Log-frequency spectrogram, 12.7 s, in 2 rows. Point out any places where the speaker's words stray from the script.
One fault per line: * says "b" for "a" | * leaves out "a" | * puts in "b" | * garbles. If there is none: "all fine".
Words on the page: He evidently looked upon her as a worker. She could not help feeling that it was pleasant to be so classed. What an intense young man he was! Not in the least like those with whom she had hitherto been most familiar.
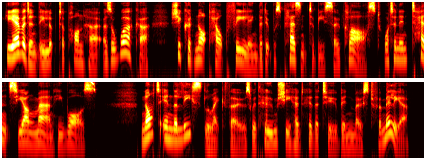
all fine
